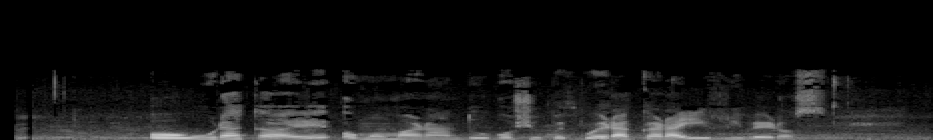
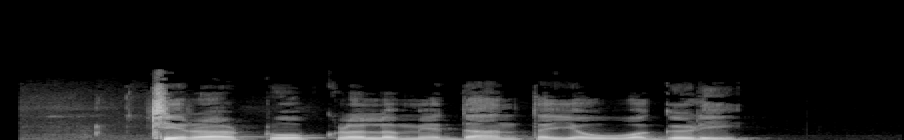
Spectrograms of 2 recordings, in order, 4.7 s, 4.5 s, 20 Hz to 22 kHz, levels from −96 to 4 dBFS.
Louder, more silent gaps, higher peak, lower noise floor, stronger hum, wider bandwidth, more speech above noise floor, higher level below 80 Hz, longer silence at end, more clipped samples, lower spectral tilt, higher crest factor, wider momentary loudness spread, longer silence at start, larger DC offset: second, -29 LUFS vs -22 LUFS; neither; second, -10 dBFS vs -2 dBFS; second, -50 dBFS vs -80 dBFS; neither; about the same, 11 kHz vs 11 kHz; second, 22 dB vs 59 dB; second, -84 dBFS vs -62 dBFS; second, 0.45 s vs 0.8 s; neither; second, -4 dB/octave vs -5.5 dB/octave; about the same, 20 dB vs 22 dB; first, 13 LU vs 7 LU; second, 0.1 s vs 0.75 s; neither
